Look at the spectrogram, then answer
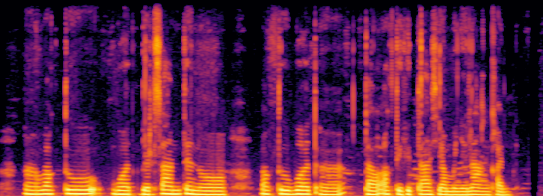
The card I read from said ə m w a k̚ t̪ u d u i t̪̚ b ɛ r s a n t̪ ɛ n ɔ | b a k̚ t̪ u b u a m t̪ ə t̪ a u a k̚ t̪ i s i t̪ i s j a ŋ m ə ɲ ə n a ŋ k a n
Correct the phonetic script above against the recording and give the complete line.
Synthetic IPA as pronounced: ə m w a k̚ t̪ u b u a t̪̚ b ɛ r s a n t̪ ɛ n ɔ | w a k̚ t̪ u b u a t̪ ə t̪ a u a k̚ t̪ i f i t̪ a s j a ŋ m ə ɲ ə n a ŋ k a n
